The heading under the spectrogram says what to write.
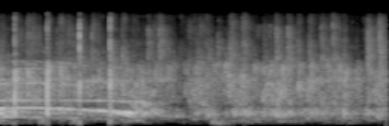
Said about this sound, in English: And I think that in and of itself... That deserves a round of applause in and of itself.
